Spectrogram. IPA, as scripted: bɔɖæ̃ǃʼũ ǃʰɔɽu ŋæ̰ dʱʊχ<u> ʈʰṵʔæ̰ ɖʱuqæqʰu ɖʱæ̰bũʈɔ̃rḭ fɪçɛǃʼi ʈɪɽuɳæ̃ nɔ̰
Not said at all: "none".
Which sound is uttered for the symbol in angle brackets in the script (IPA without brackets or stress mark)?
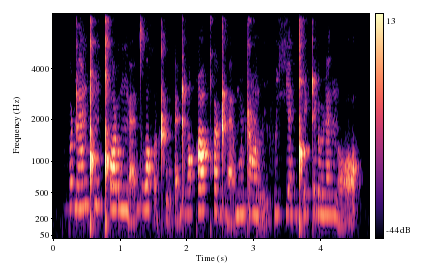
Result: ṵ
